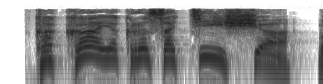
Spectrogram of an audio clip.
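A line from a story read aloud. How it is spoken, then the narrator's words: Delighted breathless exclamation. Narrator (Russian): восторженно выдохнула Надя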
